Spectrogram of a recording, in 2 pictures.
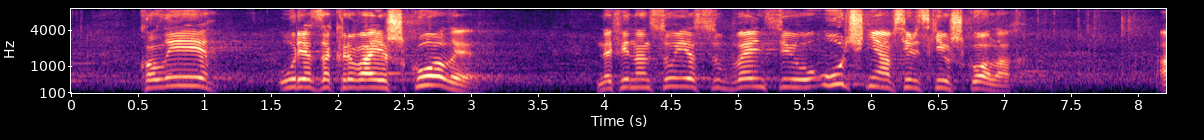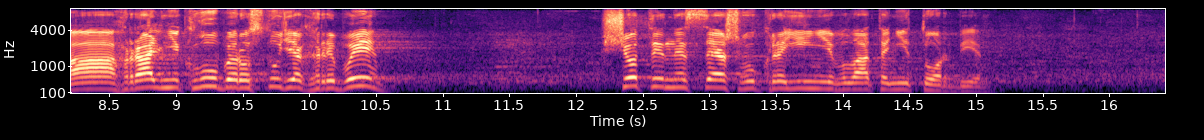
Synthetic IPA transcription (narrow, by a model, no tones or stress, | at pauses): kɔlˠɪ | uɾʲɐd̪zɐkɾɪʋɑjɛʃkɔlˠɪ | nɛfʲinɐnsujɛsʊbʋɛnʲt͡sʲijʊut͡ʃnʲɐwsʲilʲsʲkʲɪxʃkɔlˠɐx | ɐɦɾɑlʲnʲiklˠubɪɾɔst̪utʲjɐkɦɾɪbɪ | ʃt͡ʃɔt̪ɪnesɛʃʋʊkɾɐjinʲiʋlˠɑt̪ɐnʲit̪ɔrbʲi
